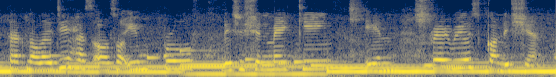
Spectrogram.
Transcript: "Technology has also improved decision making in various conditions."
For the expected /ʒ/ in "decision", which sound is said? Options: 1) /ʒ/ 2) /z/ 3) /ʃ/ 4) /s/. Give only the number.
3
